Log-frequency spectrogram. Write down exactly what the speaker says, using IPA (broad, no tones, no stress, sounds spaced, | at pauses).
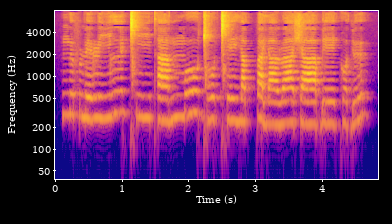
ŋ ø f ʏ ɳ e ɭ iː lː ʏ ǀʰ iː t̪ʰ aː mː oː ɡ͡ǀ oː ǀʰ eː j a pː a j aː ɭ aː ʃ aː ɓ eː k o ɗ ʏ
